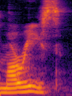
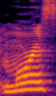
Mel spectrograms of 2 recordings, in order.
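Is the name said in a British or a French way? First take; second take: French; British. First: The name is said the French way. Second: The name is said the British way. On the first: "probably, because he's French-Canadian" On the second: "that would be the British pronunciation"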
